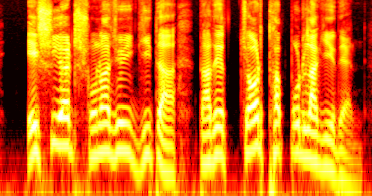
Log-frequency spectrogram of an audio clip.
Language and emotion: Bengali, neutral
